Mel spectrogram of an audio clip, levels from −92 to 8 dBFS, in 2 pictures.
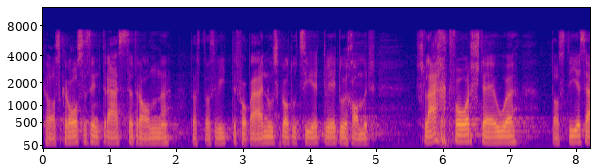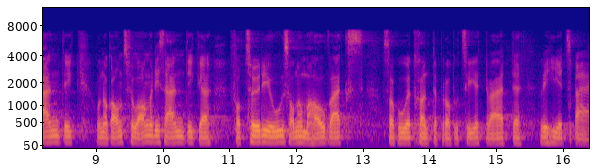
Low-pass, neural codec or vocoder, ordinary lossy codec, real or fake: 7.2 kHz; none; none; real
